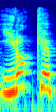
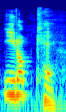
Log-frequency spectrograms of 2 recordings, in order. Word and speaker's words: 이렇게: Yeah, 이렇게. Not 이렇게. No. Don't say it how it's spelled. Like you said, the here is affecting it there.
